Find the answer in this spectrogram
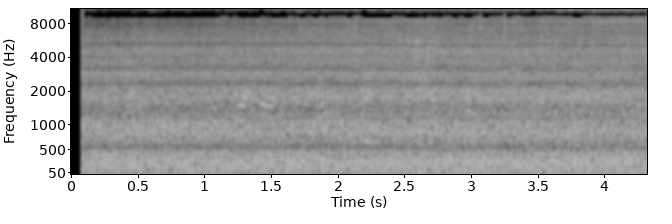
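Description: Steady low rumble of slow-moving emergency vehicles, a Chevrolet Tahoe chief's SUV leading a fire engine, with wind on the microphone.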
